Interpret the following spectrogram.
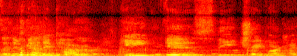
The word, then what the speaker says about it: Kaoru: Well, how would you pronounce that last one, Teddy? It's Kaoru.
